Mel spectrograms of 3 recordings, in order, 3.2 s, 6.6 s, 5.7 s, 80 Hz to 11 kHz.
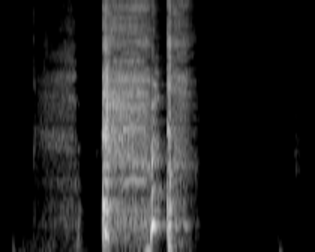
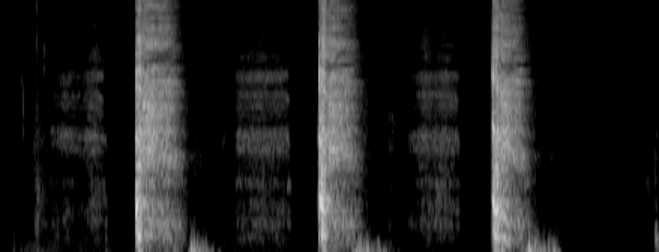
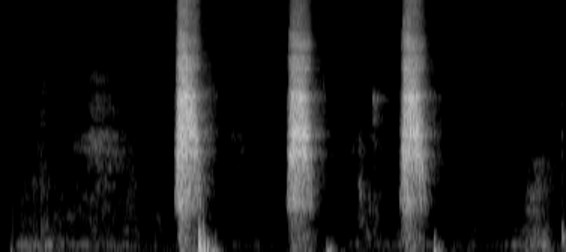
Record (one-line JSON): {"cough_length": "3.2 s", "cough_amplitude": 32768, "cough_signal_mean_std_ratio": 0.32, "three_cough_length": "6.6 s", "three_cough_amplitude": 32768, "three_cough_signal_mean_std_ratio": 0.29, "exhalation_length": "5.7 s", "exhalation_amplitude": 32768, "exhalation_signal_mean_std_ratio": 0.29, "survey_phase": "beta (2021-08-13 to 2022-03-07)", "age": "45-64", "gender": "Female", "wearing_mask": "No", "symptom_none": true, "smoker_status": "Never smoked", "respiratory_condition_asthma": false, "respiratory_condition_other": false, "recruitment_source": "REACT", "submission_delay": "1 day", "covid_test_result": "Negative", "covid_test_method": "RT-qPCR", "influenza_a_test_result": "Negative", "influenza_b_test_result": "Negative"}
